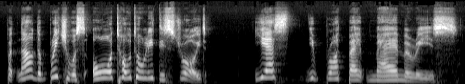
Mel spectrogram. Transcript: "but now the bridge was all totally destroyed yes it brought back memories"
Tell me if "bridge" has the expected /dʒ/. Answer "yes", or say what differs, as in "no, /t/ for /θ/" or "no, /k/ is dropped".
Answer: no, /tʃ/ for /dʒ/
